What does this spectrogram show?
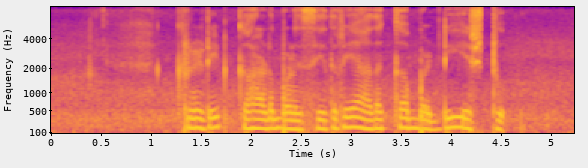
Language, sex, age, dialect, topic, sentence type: Kannada, female, 25-30, Central, banking, question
